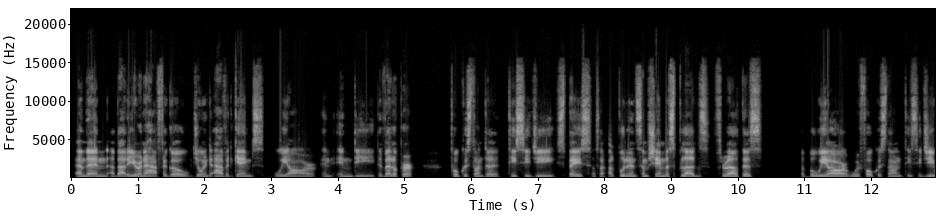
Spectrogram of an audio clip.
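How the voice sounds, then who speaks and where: A man's voice: on the low side, fairly bright tone, no echo. A man in his forties, originally from Israel, talking candidly and with light self-mocking humour as a guest on a podcast interview. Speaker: guest, games company CFO.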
